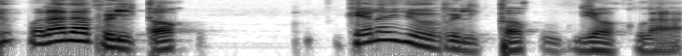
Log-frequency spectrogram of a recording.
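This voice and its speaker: Delivered at a moderate pace, the speech has an animated tone and a dry, close sound with no echo. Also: man. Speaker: online content creator. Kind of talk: mocking rant at a rival creator. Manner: animated, frequent laughter.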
